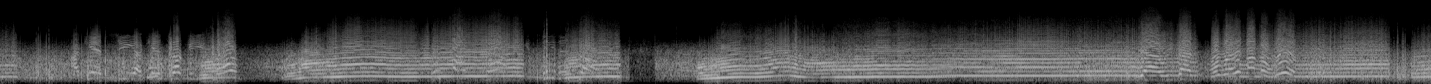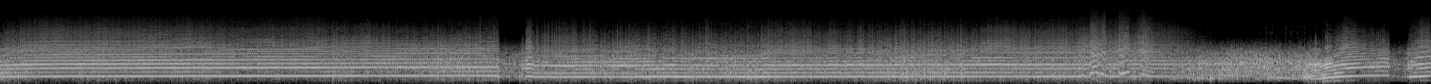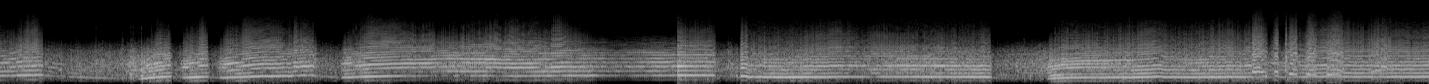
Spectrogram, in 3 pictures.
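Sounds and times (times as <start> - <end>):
race buggy engine revving: 0.0 - 42.9.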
